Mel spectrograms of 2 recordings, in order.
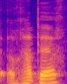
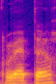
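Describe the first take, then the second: First: Said in the usual way. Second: "rapper" said the English way, French R, no final R; "rapper" with a self-mocked English accent; English word. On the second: Shown as a demonstration. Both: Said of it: "mon accent anglais est infernal".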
